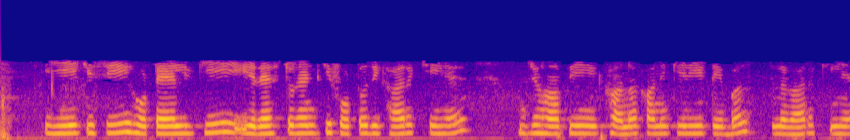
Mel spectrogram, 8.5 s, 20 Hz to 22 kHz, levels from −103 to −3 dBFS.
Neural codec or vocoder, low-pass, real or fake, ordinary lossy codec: none; 3.6 kHz; real; MP3, 32 kbps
